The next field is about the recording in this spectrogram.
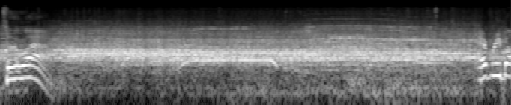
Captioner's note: cheering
